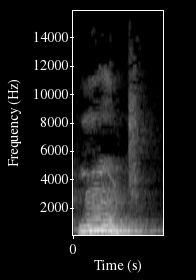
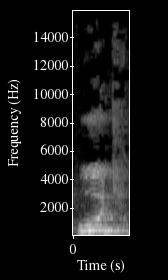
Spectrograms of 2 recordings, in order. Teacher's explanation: पु का उच्चारण तो गले से करेंगे और जो चंद बिंदी है उसका उच्चारण नाक से करेंगे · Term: अनुनासिक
